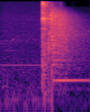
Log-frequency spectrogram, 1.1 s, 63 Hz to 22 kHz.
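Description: A single sharp report from an Airmaks Arms Katran Long airgun firing a 15.89 grain pellet at a bullseye target, close and loud, followed by a brief ringing tone that fades.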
